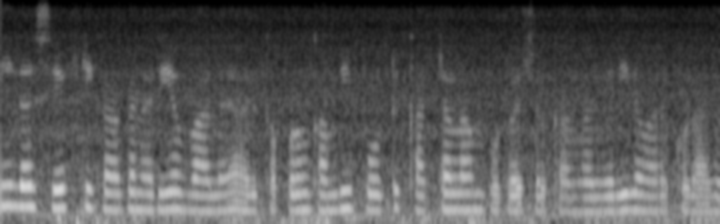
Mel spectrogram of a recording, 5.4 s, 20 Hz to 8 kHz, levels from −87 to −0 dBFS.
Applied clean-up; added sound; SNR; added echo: none; none; none; none.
